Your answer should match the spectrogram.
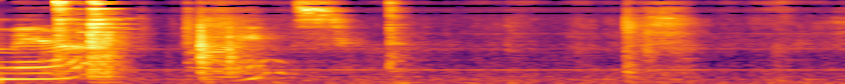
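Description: A kitchen knife clicking and scraping against a metal baking sheet a few times as crosses are scored into flat rounds of bread dough.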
